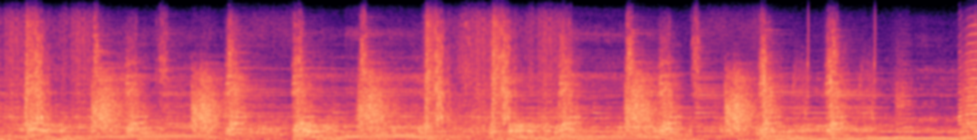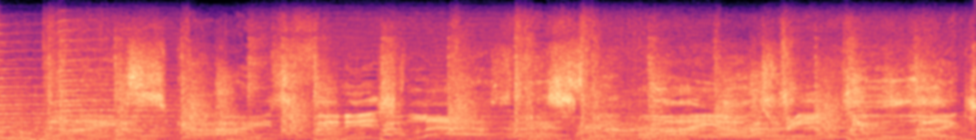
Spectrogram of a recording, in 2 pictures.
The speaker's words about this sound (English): Wait, let me speak your language. Cows go moo.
